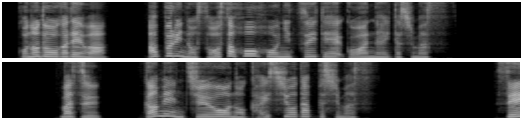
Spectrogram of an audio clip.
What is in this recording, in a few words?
female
